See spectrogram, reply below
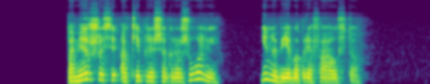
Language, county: Lithuanian, Panevėžys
